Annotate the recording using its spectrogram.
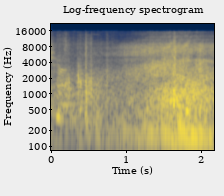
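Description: Skateboard rolling on a sidewalk, its wheels clicking a few times over the pavement joints, then a car passing close by, swelling to the loudest sound near the end.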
